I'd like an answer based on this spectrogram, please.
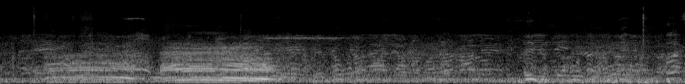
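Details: Hallikar cattle at Jodugatte cattle market, India: a drawn-out bellowing moo of roughly a second and a half, with rich stacked harmonics, early on, followed by murmuring voices and the general din of the market.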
